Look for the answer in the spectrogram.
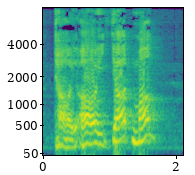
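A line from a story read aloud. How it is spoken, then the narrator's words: Terrified scream. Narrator (Vietnamese): Quỳnh Dao … hét lên khủng khiếp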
